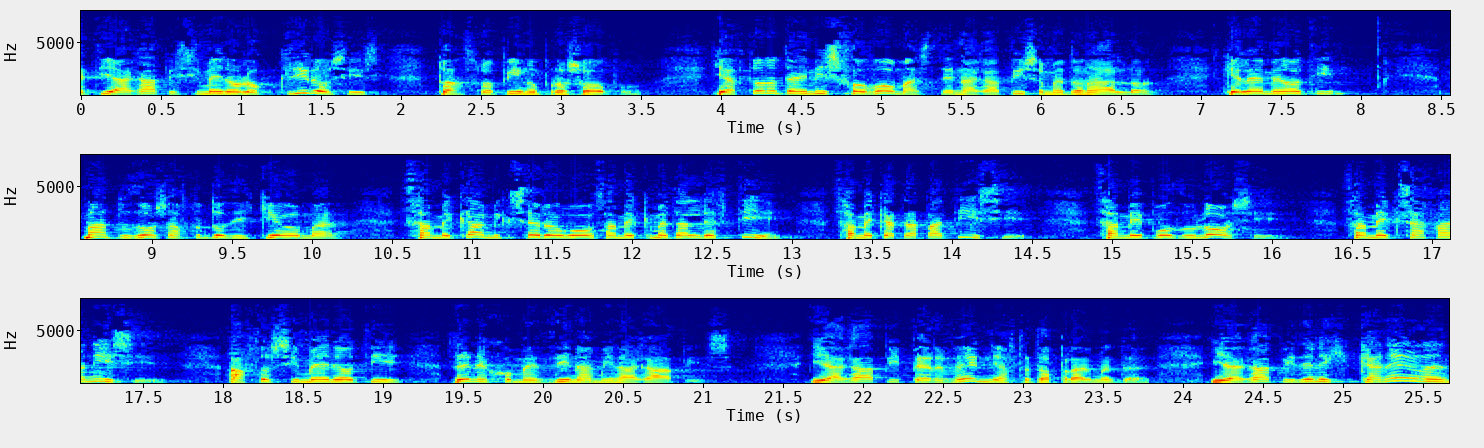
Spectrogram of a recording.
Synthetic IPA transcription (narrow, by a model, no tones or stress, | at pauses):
ɐt̪iːɐɣɐpisime̞nio̞lo̞kliɾo̞sist̪uɐnθɾo̞pinupɾo̞so̞pu | jɐft̪o̞no̞t̪ɐne̞misfo̞vo̞mɐst̪e̞nɐːɣɐpisome̞t̪o̞nɐlːo̞nce̞leme̞no̞t̪i | mɐnt̪uðo̞soɐft̪o̞nt̪oðice̞omɐθɐme̞kɐmikse̞ɾoeɣo̞θɐme̞ekme̞t̪ɐlːe̞ft̪iθɐmekɐt̪ɐpɐt̪isi | θɐme̞ipo̞ðulo̞si | θɐme̞ːksɐfɐnisiɐft̪o̞sime̞nio̞t̪iðe̞ne̞xume̞ðinɐminɐɣɐpḭs | iɐɣapipe̞ɾve̞nːiɐft̪ɐt̪ɐpɾɐɣmɐt̪ɐ̰iɐɣɐpiðe̞ne̞çi̥kɐne̞nɐnɐ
